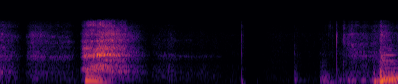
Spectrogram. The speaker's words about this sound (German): Oh, Moment mal, ganz kurz atmen.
